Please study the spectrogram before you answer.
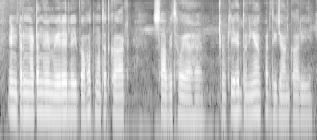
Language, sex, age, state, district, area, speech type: Punjabi, male, 18-30, Punjab, Moga, rural, spontaneous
